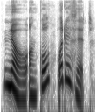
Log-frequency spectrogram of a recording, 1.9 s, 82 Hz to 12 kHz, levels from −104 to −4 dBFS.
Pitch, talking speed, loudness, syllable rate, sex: 240 Hz, 155 wpm, -18 LUFS, 3.7 syllables/s, female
